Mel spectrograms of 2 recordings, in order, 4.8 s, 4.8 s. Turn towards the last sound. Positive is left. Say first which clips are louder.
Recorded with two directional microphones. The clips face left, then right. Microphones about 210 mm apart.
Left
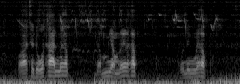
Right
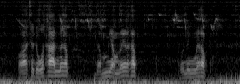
# even
turn(degrees=0)  # may be behind; listen again after turning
